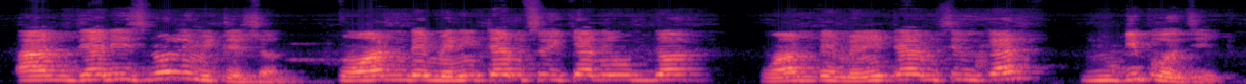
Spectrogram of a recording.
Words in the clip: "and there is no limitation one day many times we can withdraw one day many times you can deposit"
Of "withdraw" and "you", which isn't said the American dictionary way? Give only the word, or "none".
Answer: withdraw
